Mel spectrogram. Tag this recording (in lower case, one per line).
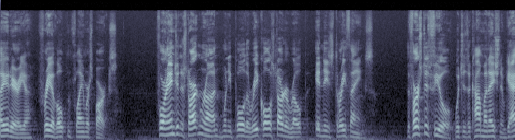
speech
